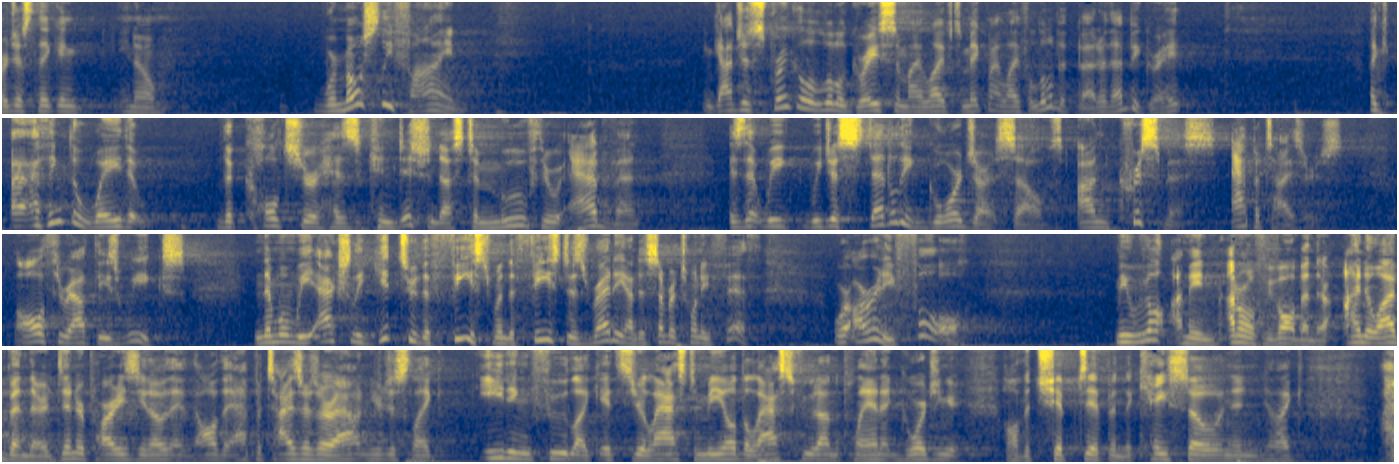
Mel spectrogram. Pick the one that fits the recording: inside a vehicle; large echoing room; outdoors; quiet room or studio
large echoing room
